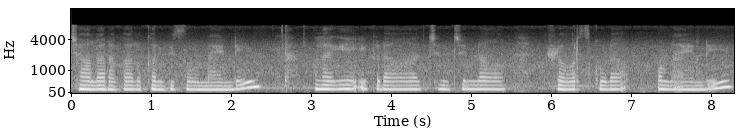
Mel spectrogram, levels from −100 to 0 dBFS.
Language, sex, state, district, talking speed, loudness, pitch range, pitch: Telugu, female, Andhra Pradesh, Annamaya, 80 wpm, -14 LUFS, 170-180 Hz, 175 Hz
